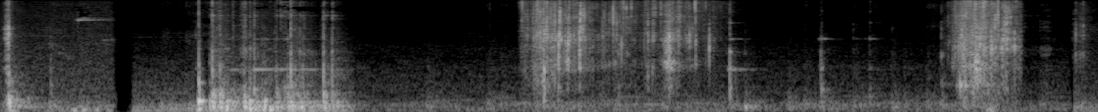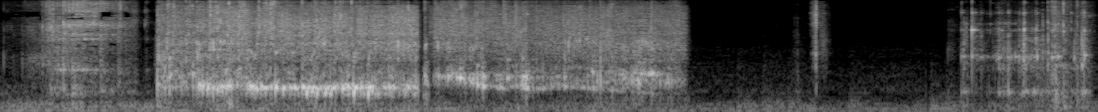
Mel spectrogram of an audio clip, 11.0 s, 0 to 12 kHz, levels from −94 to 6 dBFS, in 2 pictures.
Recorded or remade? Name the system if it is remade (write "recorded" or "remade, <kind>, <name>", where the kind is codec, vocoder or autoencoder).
recorded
